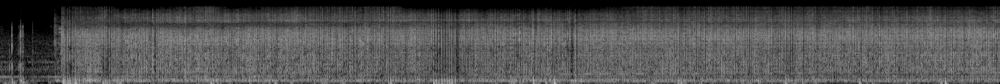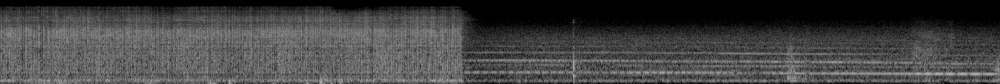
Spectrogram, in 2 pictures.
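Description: Lincoln Power MIG 260 welding a bead with .035 solid wire under argon/CO2 shielding gas on quarter-inch steel at 21 volts and 370 inches per minute wire speed: a steady, loud crackle of the arc that starts about half a second in and cuts off suddenly after about fourteen seconds. After the arc stops, a quieter steady hum of a few tones slowly falls in pitch.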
